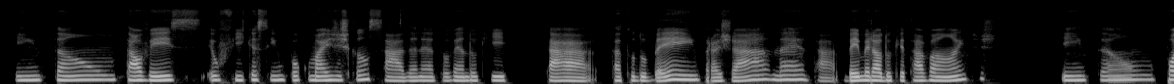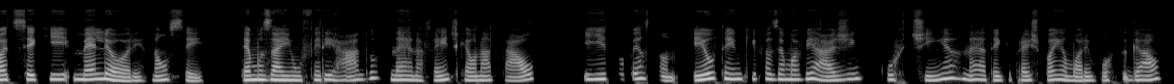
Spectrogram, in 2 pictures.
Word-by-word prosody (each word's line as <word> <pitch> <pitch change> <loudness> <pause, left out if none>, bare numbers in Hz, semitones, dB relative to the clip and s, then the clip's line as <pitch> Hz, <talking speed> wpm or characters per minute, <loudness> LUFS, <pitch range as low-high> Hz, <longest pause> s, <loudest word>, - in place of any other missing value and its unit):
e 195 - -2
então 205 +1 0
talvez 195 0 +1
eu 200 +1 -1
fique, 205 +1 -3
assim, 205 0 -3
um 210 - 0
pouco 195 0 -5
mais 195 +1 +3
descansada, 185 -5 -2
né, 180 0 0
tô 175 0 -7
vendo 180 0 0
que 185 -1 -2 0.4
tá 170 -2 +1 0.2
tá 180 - -2
tudo 180 -1 -2
bem 215 +5 +2
pra 165 -3 -3
já, 185 +7 0
né? 220 +1 0
Tá 155 -5 -10
bem 175 +1 +4
melhor 190 -2 +4
do 180 +1 0
que 180 - -4
tava 180 +1 -1
antes. 200 +9 -1 0.6
E 195 - 0
então 200 +3 -2
pode 215 0 +3
ser 220 -1 +2
que 230 +1 0
melhore, 225 -7 +4
não 200 +3 +1
sei. 170 -5 -4 0.3
Temos 215 +1 +4
aí 205 -1 +6
um 195 - +3
feriado, 210 +6 -1
né, 210 -1 +3
na 195 - -1
frente, 195 +6 -1
que 205 - -7
é - - +3
o 190 - +2
Natal 195 +2 -1 0.5
e 235 +1 +3
estou 240 -1 -5
pensando, 245 -10 -2 0.2
eu 235 +7 +6
tenho 250 -2 +3
que 245 - -8
fazer 240 -1 0
uma 230 -1 +2
viagem 235 +1 +1 0.2
curtinha, 220 +4 -1
né, 220 -2 +1
tenho 195 -1 -1
que - - -16
ir - - -21
para 195 - -2
Espanha. 205 +2 -1
Eu - - +2
moro 180 0 +1
em 185 - -1
Portugal 200 +5 -2
200 Hz, 170 wpm, -23 LUFS, 185-220 Hz, 0.6 s, aí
